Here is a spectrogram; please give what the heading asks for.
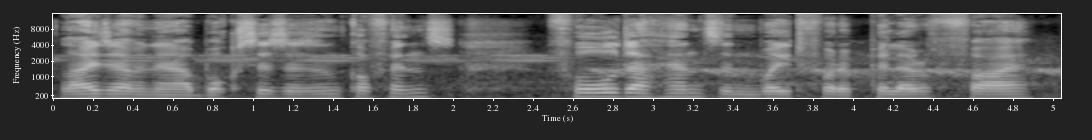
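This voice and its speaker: A man's voice: medium pitch, steady tone, moderate pace, a little mellow, close to an everyday voice. Guy doing a sly poet monument in a stage farce, grand emphatic talk, coaxing, slight background noise. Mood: urgent, fervent. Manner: theatrical, emphatic, swooping.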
